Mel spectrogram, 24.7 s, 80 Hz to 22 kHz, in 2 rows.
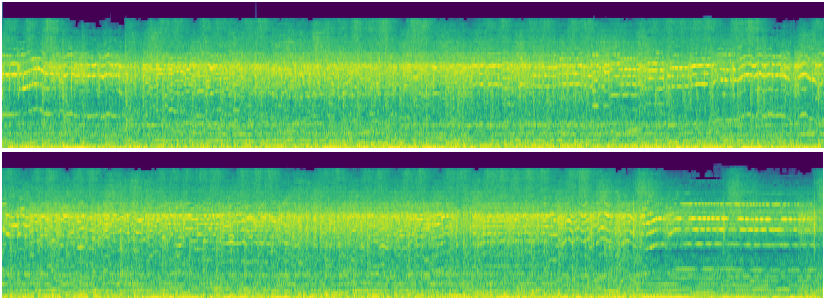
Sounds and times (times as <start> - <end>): Heavy metal: 0.0 - 24.6.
